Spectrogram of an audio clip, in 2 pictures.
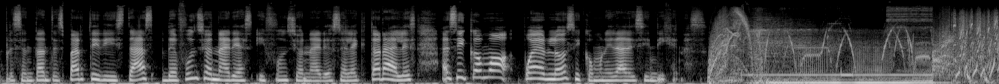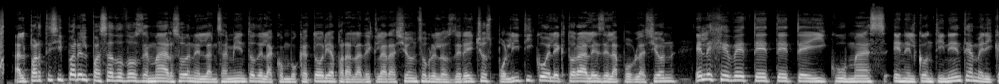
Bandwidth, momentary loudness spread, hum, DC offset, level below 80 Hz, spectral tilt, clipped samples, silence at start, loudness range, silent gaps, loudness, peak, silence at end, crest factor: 16 kHz; 6 LU; none; under 0.1%; -30 dBFS; -6 dB/octave; under 0.1%; 0 s; 4 LU; none; -18 LUFS; -6 dBFS; 0 s; 12 dB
